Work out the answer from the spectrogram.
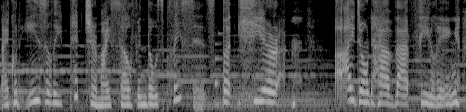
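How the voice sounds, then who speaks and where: A woman voicing a frail, gentle, forgetful old woman in an anime game, wistful and halting. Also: fairly high pitch, music in the background. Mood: puzzled.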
